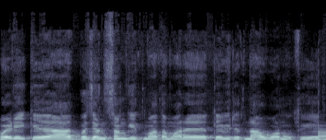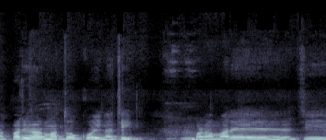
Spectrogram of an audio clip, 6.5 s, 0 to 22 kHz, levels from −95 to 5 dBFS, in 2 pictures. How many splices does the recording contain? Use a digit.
1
